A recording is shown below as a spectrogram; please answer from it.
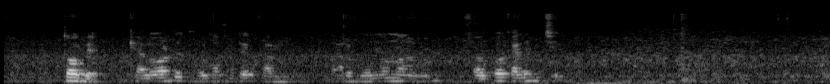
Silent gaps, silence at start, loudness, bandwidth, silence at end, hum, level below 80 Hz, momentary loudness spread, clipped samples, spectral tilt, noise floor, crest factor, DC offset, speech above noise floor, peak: none; 0.1 s; -27 LUFS; 11.5 kHz; 0 s; none; -58 dBFS; 21 LU; under 0.1%; -6.5 dB/octave; -48 dBFS; 26 dB; under 0.1%; 22 dB; -2 dBFS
